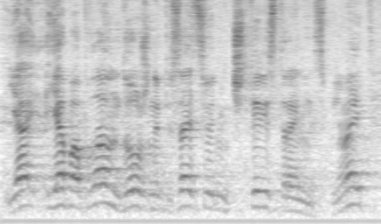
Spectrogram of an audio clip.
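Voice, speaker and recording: An actor in a Russian radio play playing a flustered, squeamish, self-important lodger who stammers and repeats himself fussily. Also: male voice, high voice, expressive, rapid-fire. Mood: awkward, evasive. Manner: stammering, repetitive, fussy, indignant. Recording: noisy, roomy radio play recording.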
